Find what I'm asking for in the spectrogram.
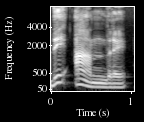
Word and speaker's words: De André: Tutto questo da Achille Lauro in Rolls Royce, sì, ma come De André, anzi, e qui ci aiuterebbe più la grafia della pronuncia, come De Andre.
